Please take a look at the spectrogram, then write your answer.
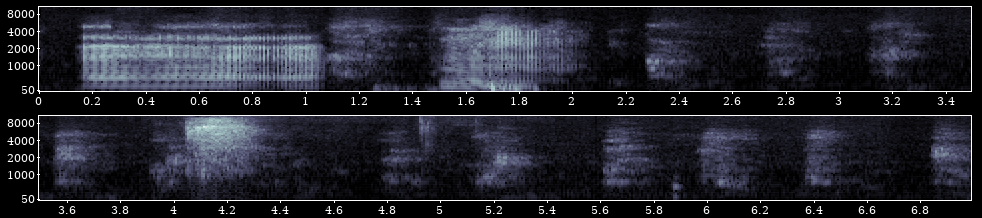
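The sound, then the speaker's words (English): A dog laps water from his bowl in a steady run of quick, wet slurps. A short tonal whine and a sharp snort-like burst come just before. “That is my mom's dog that I'm watching drinking out of his bowl.”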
